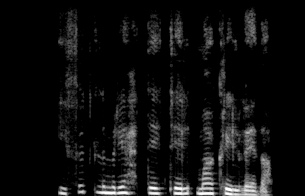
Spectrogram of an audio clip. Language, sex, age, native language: Icelandic, female, 40-49, Icelandic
